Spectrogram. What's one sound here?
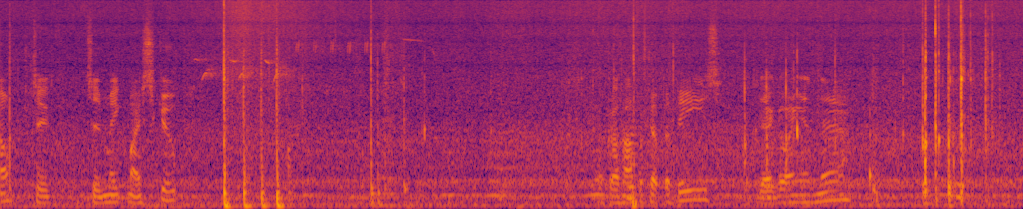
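Bees buzz around close by.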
